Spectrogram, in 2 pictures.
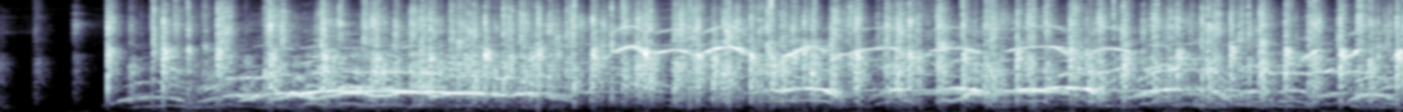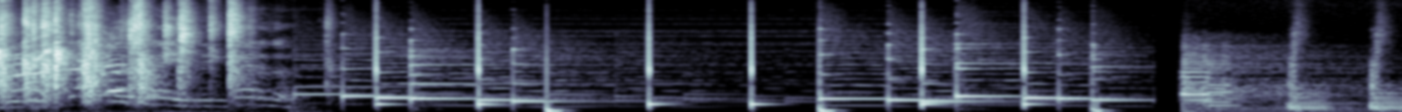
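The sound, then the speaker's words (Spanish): A crowd claps loudly and steadily for several seconds, with cheers and whoops rising over the applause, before it cuts off and a short plinking electronic melody takes over. “Palmas.”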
